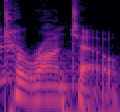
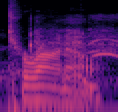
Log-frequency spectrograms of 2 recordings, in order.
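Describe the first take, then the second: First: Toronto is said the way non-Canadians say it. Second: Toronto is said the way Canadians say it. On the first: "We don't say Toronto" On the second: "as we say in Canada"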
